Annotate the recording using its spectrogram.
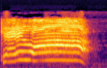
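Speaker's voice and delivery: loud, high shout of a name.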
